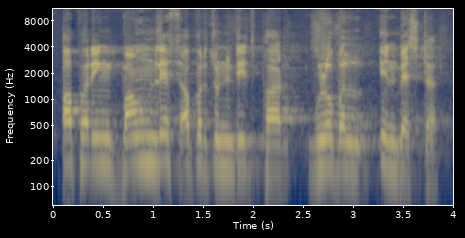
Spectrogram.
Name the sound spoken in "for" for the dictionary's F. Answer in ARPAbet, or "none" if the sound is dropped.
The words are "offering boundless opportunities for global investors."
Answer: P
